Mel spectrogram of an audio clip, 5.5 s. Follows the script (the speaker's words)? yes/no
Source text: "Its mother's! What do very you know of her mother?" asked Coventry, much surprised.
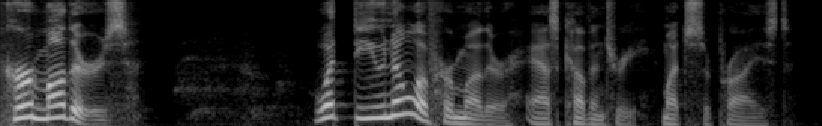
no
